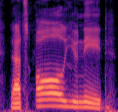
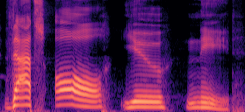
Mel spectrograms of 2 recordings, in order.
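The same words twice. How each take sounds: First: Said in the usual way. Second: Very slow, low, stress on all; slow emphatic. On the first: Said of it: "repeat as preacher". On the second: Shown as a demonstration. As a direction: lower and very slow. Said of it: "first take, pilot's line".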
